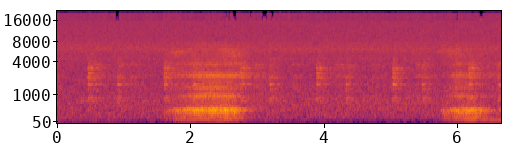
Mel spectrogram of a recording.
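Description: Two loud, rough, rumbling breaths about four seconds apart, with quieter breath noise between them: heavy snoring.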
